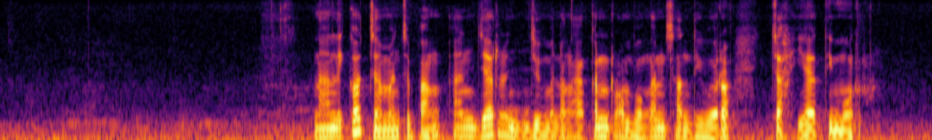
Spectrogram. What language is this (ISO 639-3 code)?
jav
